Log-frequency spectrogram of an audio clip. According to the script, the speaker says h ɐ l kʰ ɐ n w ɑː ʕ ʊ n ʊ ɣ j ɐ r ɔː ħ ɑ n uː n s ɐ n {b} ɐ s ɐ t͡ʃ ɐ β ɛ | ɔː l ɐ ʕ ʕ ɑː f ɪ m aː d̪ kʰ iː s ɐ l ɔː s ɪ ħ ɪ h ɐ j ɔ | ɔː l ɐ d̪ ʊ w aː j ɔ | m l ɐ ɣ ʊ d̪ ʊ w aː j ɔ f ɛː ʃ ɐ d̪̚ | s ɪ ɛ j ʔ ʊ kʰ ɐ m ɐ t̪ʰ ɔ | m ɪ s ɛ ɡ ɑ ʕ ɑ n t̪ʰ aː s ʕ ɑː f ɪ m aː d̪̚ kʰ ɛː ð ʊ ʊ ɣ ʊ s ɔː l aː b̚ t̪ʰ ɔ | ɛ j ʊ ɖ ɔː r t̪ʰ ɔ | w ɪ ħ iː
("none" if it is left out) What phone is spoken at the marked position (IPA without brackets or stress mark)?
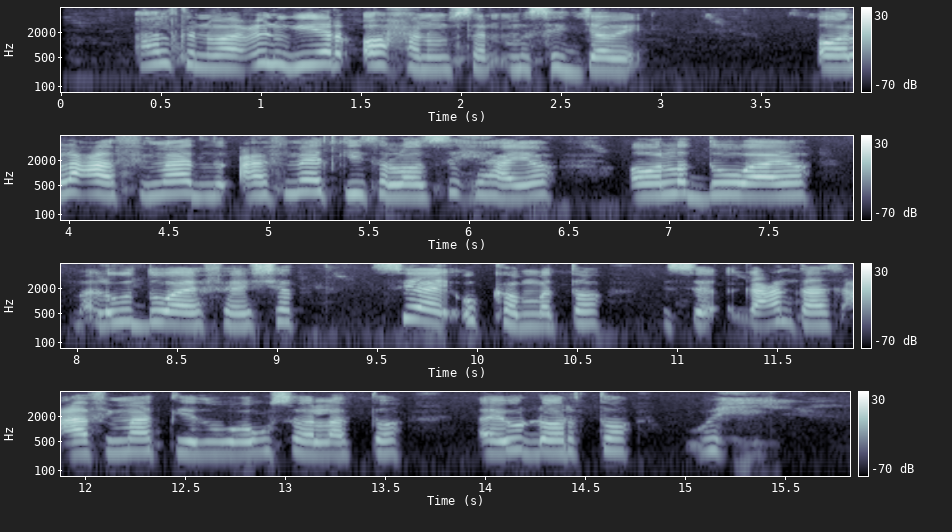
m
